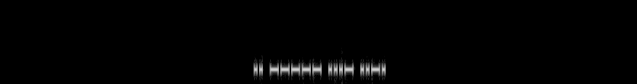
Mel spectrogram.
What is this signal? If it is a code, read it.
Morse code, heard as a keyed tone, about 46 wpm, 700 Hz. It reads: I0VF
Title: DXCC-100 Call Signs - 4 Characters - Repeated 3x - 45wpm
